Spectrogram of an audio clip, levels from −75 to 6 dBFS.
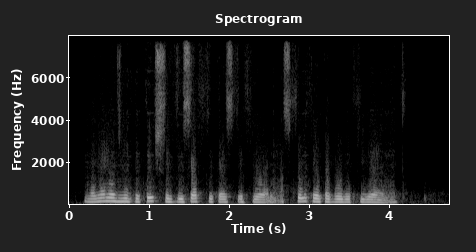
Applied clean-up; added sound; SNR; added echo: neural separator model SepFormer DNS4.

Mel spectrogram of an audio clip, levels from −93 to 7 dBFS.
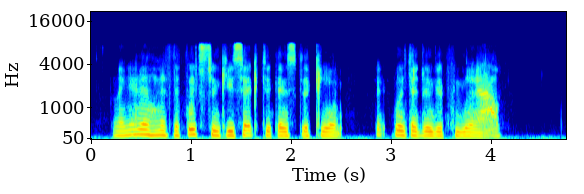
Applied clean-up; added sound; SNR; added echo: neural diffusion model UNIVERSE++.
